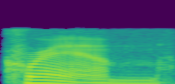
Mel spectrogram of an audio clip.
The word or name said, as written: cram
